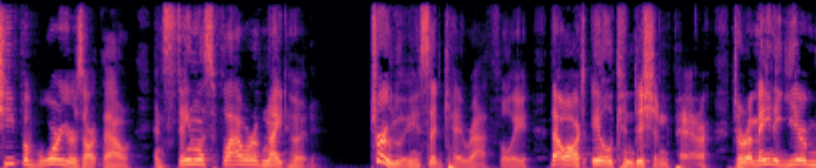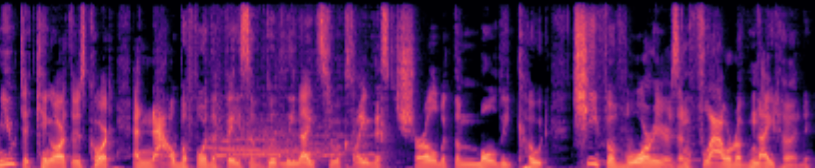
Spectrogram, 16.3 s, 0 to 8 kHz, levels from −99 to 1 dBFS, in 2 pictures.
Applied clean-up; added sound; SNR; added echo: classical method log-MMSE.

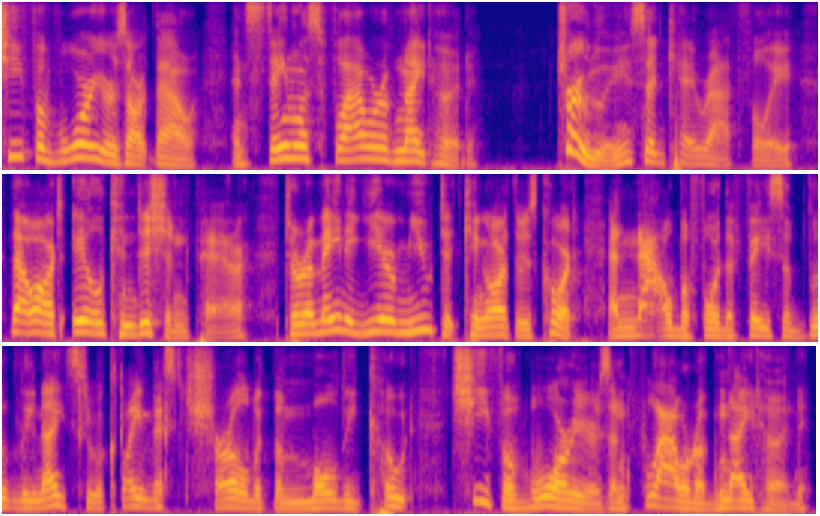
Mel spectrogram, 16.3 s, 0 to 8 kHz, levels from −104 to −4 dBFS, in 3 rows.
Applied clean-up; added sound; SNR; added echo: neural diffusion model UNIVERSE++.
